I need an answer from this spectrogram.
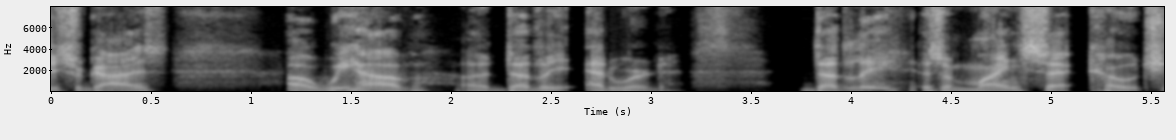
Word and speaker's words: Edouard: Is Dudley Edward. I know I'm not saying that correctly, but for stupid Americans, it's pronounced Dudley Edward.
